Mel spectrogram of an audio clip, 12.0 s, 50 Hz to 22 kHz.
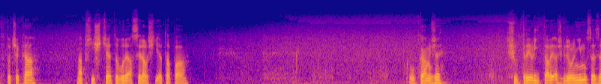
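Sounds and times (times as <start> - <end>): stream rushing: 3.9 - 12.0
faint ticks: 4.0 - 4.7, 5.3 - 8.2.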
